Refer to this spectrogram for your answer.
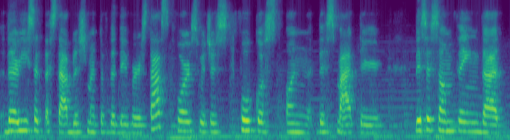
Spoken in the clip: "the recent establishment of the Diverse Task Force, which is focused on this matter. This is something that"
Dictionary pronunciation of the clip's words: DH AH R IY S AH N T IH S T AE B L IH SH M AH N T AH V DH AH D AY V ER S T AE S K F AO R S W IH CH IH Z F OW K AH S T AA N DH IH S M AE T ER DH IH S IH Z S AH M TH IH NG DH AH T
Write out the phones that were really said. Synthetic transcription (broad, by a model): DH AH R IY S AH N T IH S T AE B L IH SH M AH N T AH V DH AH D AY V ER S T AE S K F AO R S W IH CH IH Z F OW K AH S T AA N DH IH S M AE T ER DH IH S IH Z S AH M TH IH NG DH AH T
